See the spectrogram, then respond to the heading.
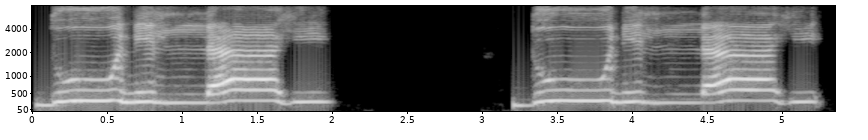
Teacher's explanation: اللہ سبحانہ و تعالیٰ کے نام سے پہلے کسرہ ہے تو آپ اس میں لام کو لائٹ کر دیں گے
